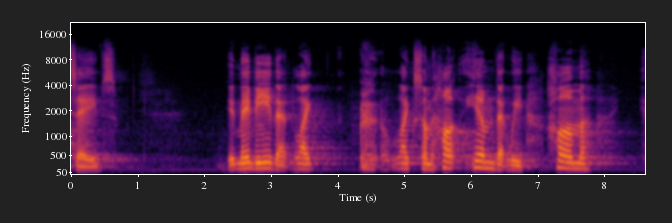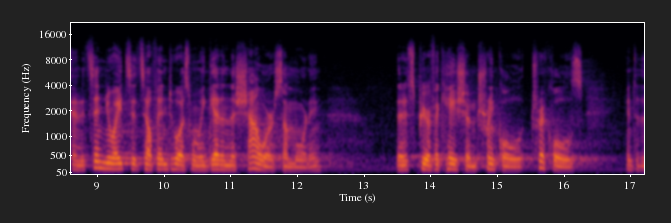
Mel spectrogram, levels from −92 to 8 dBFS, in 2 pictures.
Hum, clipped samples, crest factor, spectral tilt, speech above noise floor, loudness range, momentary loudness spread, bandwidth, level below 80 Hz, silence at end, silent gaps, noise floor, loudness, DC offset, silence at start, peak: none; under 0.1%; 22 dB; -4.5 dB/octave; 41 dB; 6 LU; 17 LU; 13 kHz; -80 dBFS; 0 s; none; -66 dBFS; -25 LUFS; under 0.1%; 0 s; -4 dBFS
